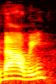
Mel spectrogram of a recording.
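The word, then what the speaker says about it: Abu Dabi: Abu Dhabi, S D H A B I Davi, las academas dicen, bueno, esa H ahí no tiene ningún sonido, vamos a eliminarla.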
